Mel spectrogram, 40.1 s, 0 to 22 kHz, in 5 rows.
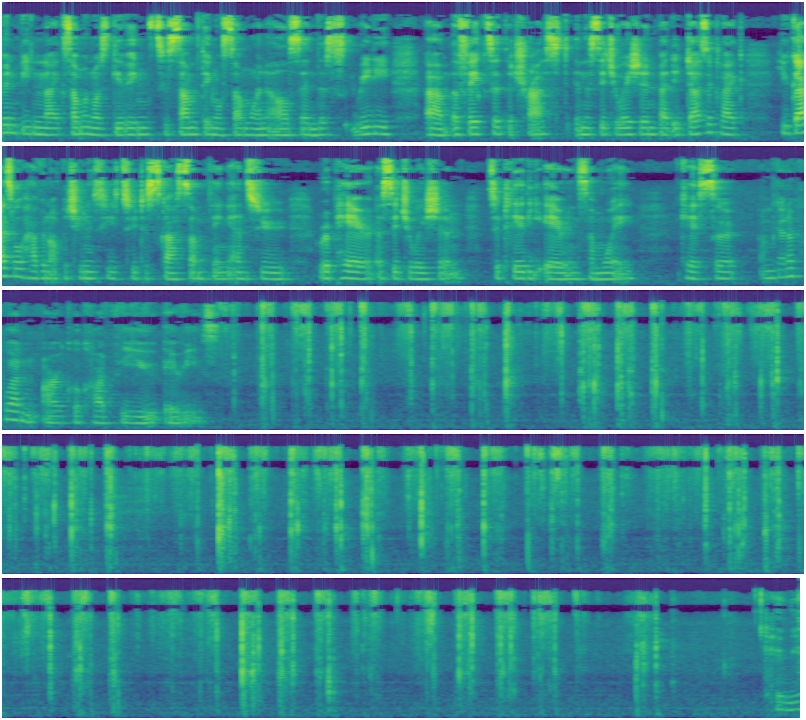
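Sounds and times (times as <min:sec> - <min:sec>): cards being shuffled: 0:18.2 - 0:38.9.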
